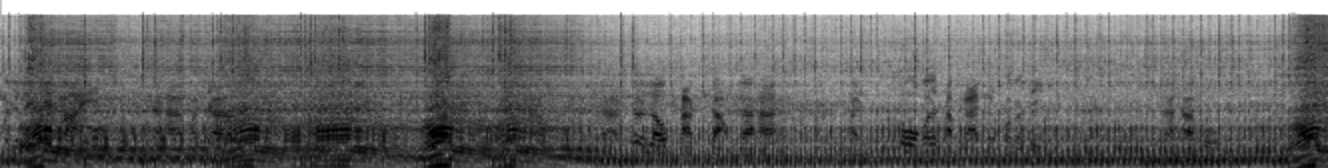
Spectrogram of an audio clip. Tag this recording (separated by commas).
Speech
